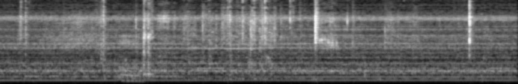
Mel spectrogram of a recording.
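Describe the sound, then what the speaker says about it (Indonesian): A sewing machine stitching a neckline binding along its edge: a steady low mechanical hum with rhythmic needle ticking, running continuously with a few faint clicks, close by. "kita jahitlah ini pas di pinggirnya"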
